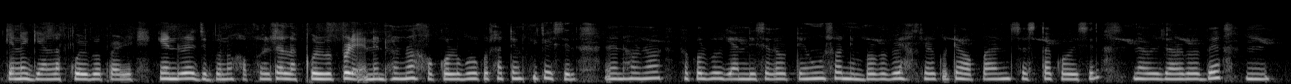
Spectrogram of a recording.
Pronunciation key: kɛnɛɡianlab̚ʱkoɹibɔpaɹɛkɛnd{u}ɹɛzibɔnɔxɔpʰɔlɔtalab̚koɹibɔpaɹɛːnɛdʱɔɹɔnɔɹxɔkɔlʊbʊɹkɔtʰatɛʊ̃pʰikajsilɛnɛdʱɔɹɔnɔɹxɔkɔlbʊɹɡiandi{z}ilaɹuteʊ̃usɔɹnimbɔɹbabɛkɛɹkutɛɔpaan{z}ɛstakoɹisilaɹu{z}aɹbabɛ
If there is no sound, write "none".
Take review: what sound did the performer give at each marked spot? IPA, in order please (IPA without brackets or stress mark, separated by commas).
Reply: ɔ, s, s, z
